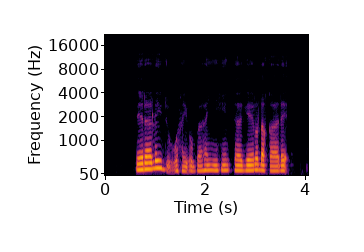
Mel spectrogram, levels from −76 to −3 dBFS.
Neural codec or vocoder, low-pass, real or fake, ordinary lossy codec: vocoder, 48 kHz, 128 mel bands, Vocos; 19.8 kHz; fake; none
